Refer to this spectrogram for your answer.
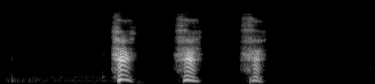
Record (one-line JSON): {"exhalation_length": "3.8 s", "exhalation_amplitude": 32558, "exhalation_signal_mean_std_ratio": 0.25, "survey_phase": "beta (2021-08-13 to 2022-03-07)", "age": "18-44", "gender": "Female", "wearing_mask": "No", "symptom_none": true, "smoker_status": "Ex-smoker", "respiratory_condition_asthma": false, "respiratory_condition_other": false, "recruitment_source": "REACT", "submission_delay": "2 days", "covid_test_result": "Negative", "covid_test_method": "RT-qPCR", "influenza_a_test_result": "Negative", "influenza_b_test_result": "Negative"}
